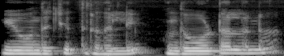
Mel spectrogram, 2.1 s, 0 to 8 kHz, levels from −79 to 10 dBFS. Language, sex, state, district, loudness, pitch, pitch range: Kannada, male, Karnataka, Koppal, -14 LUFS, 160 Hz, 150-175 Hz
